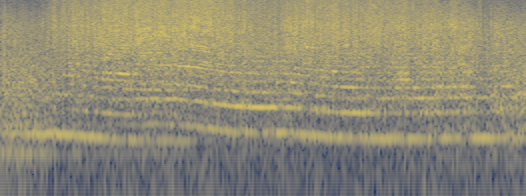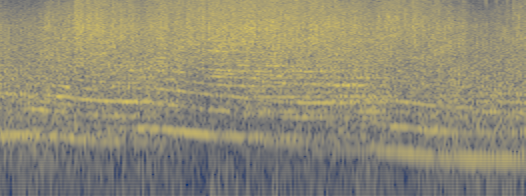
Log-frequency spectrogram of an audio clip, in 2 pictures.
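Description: Historic racing car engines at speed on the circuit, their notes rising and falling in pitch through the gears as cars pass. A further car's lower engine note comes in near the end. The sound is loud and harsh, as heard through a small built-in camera microphone.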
